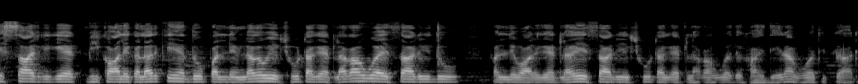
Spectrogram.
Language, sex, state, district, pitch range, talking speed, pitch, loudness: Hindi, male, Maharashtra, Nagpur, 110-130 Hz, 285 wpm, 120 Hz, -26 LUFS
